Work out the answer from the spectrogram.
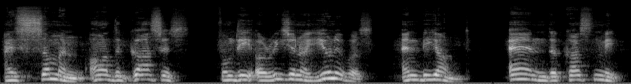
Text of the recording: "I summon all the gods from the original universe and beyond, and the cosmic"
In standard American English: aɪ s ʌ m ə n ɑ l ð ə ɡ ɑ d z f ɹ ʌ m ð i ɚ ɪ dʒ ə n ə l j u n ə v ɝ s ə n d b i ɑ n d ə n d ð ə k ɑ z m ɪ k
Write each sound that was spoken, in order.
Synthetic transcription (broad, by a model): aɪ s ʌ m ə n ɑ l ð ə ɡ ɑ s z f ɹ ʌ m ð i ɚ ɪ dʒ ə n ə l j u n ə v ɝ s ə n b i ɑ n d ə n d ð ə k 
